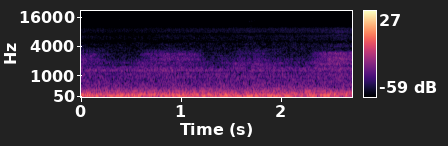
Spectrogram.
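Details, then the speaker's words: Gas pack rooftop unit with boards powered, neglected and never cleaned: steady low rumble with no rattles, squeals or surging; running smoothly. "All right, it's running. Somebody serviced it."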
